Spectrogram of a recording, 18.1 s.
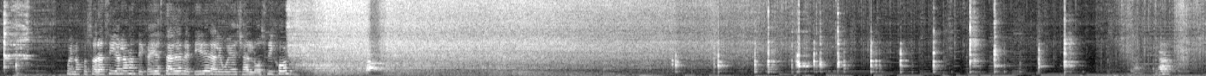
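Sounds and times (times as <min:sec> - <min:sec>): beans sizzling in hot fat: 0:04.3 - 0:18.0.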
